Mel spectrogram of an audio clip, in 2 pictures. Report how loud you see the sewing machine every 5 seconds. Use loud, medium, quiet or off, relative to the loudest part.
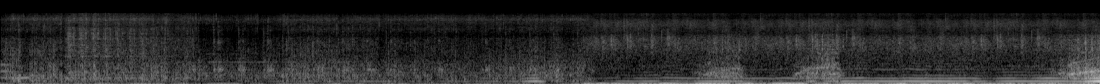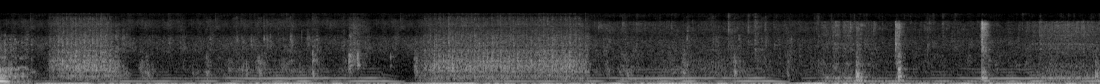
quiet, medium, loud, loud, loud.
